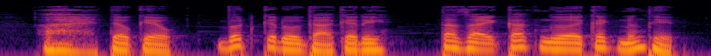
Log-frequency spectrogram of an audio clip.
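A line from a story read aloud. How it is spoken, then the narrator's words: Sighing. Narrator (Vietnamese): Lý Kỳ thở dài một tiếng nói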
